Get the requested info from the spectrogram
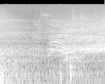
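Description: A live band's song stops, and the sound dies away in the hall. About a second in, a voice faintly begins calling out.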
